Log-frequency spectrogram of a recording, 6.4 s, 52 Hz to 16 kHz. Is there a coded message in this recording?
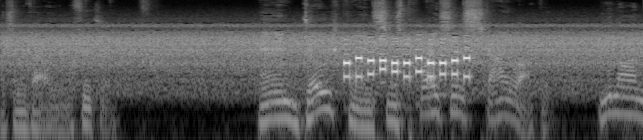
Yes: DTMF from 3.4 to 4.7 s, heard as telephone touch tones, dialled by machine, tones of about 60 ms, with speech in English. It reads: 13507191453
